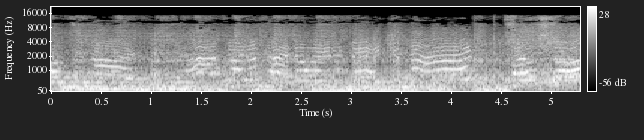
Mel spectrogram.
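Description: Live pop-rock band playing loud through a concert sound system, heard from within the crowd: electric guitars, bass and drums under singing.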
